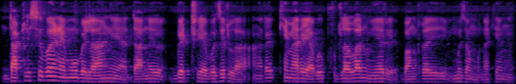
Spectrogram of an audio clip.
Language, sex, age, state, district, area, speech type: Bodo, male, 18-30, Assam, Kokrajhar, urban, spontaneous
